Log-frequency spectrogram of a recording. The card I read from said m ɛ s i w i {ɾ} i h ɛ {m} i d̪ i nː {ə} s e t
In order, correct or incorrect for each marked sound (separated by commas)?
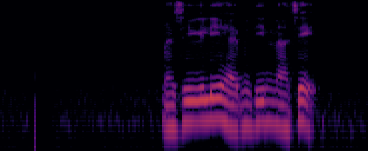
incorrect, correct, incorrect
